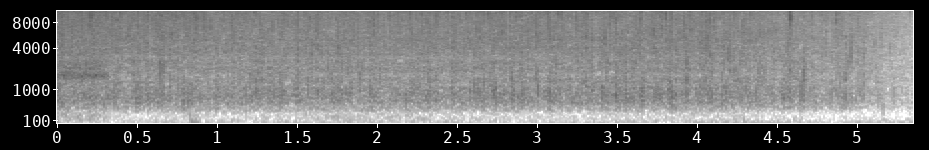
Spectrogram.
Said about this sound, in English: But, you know, he's cooking the ramen. So we're watching someone cook ramen. If you didn't gather that by the sound of it.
